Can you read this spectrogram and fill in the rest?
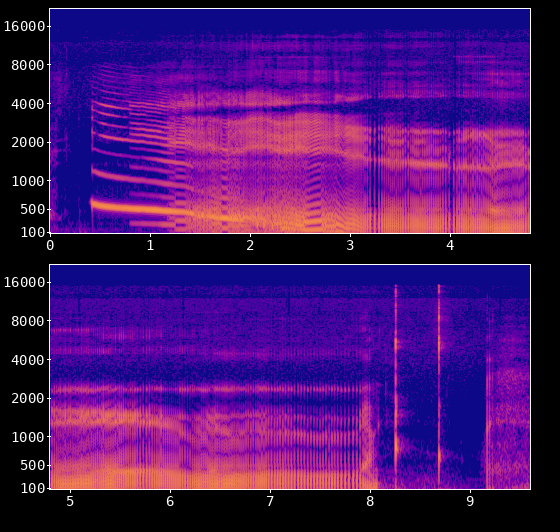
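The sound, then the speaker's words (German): A door creaks open in one long, loud, drawn-out groan lasting several seconds, its pitch wavering and sliding, followed by a few sharp clicks as it settles. “Es klopfte an, die Tür ging auf”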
